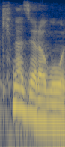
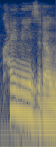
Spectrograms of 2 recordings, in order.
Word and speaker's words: 카이네이즈: 헥소카이네이즈, 예전에 키나제라고 이렇게 표현하기도 했는데 뭐 독일식 발음인지 일본식 발음이기도 하죠. 카이네이즈라고 요즘 다시 표현하는 것 같아요.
